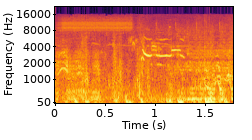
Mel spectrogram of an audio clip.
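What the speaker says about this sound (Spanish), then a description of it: "Pero mi caballo, ¿qué? ¿Dónde se ha ido?" A horse whinnies in a Spanish-language roleplay video game, with hoof clip-clop beneath, fairly faint and brief with a busy game background.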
